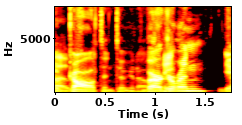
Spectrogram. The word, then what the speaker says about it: Bergeron: His name should be, for us to say it right, Berjeron. Yeah. Bergeron. Kind of like our name. And see, because Burgess should really be spelled with a J.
